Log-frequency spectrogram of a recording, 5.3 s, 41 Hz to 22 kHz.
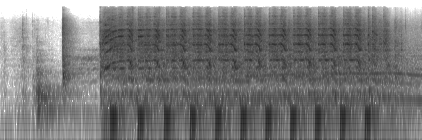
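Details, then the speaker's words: CFMoto 250cc 172MM (GY6-type) single after a head rebuild, cranked by the starter during a compression test: light, quick strokes with little resistance. Gauge reads about 105, still too low; valves likely need adjusting again. "Okay, so the gauge is reading about 105, so that's still too low."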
